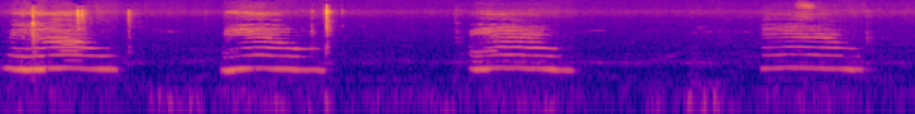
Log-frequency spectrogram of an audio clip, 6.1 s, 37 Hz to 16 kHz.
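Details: Domestic cat eating food from a 200-year-old jar; four clear, drawn-out meows, each steady and slightly falling at the end, spaced about every one and a half to two seconds, with a quiet indoor background.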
